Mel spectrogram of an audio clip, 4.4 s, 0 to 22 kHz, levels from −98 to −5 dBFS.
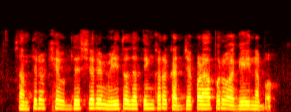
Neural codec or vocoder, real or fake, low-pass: codec, 16 kHz, 8 kbps, FreqCodec, smaller model; fake; 7.2 kHz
